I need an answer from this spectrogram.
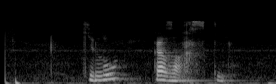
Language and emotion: Russian, neutral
